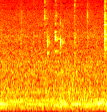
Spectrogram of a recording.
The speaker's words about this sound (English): Drinking from the water of justice and truth. Oh, geez, that's just leaving a huge water stain on my table. I'm going to need to get a coaster in the next reading.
